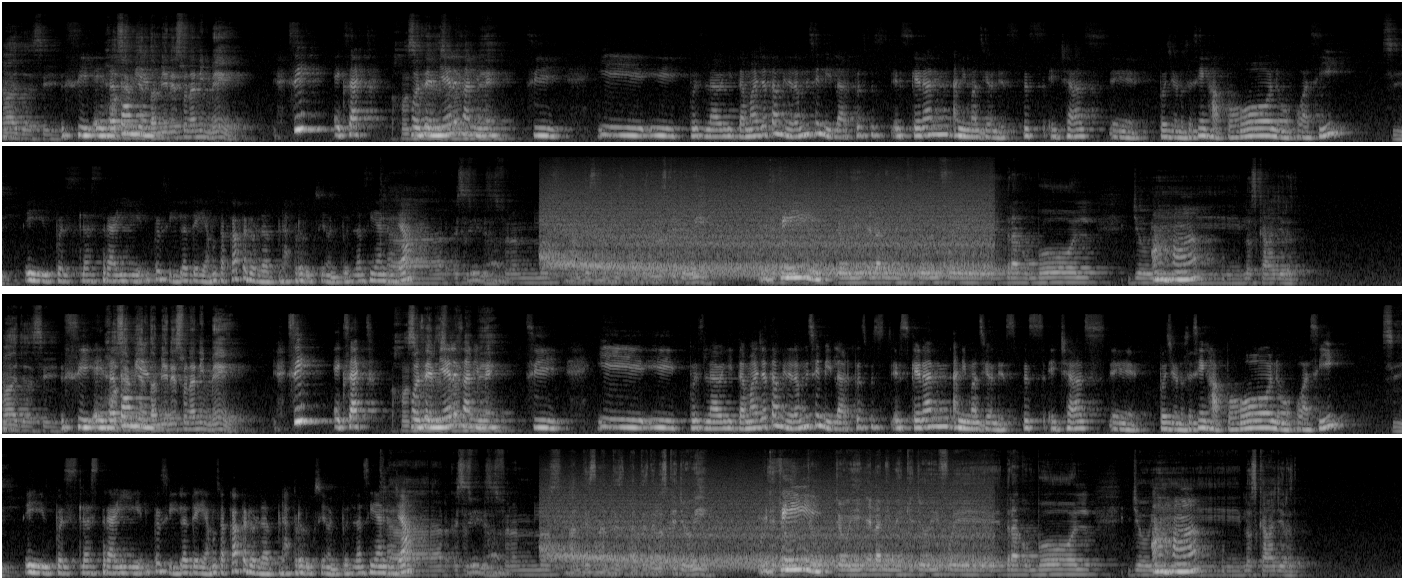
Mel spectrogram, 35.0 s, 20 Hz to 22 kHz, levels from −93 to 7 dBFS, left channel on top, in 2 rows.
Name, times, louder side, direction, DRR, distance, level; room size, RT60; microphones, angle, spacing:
voice 1, 0.0-0.7 1.3-3.0 4.9-6.2 17.3-17.6 22.2-26.4 26.9-33.7, right 1 dB, 35° right, 7 dB, 3.4 m, -41 dB
voice 2, 0.7-1.9 3.4-4.6 5.1-6.2 6.6-14.2 14.5-16.8 17.8-22.7 23.3-23.8 24.5-26.0 26.9-27.8 31.9-32.5, right 2 dB, 75° right, 12 dB, 1.2 m, -33 dB
sound 1, 24.2-29.9, left 1 dB, 15° left, 2.3 m, -40 dB
29.0 x 27.5 x 6.1 m, 0.79 s
head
